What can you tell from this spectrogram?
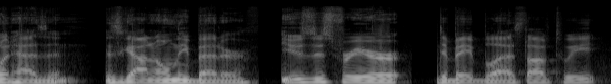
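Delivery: usual speaking voice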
